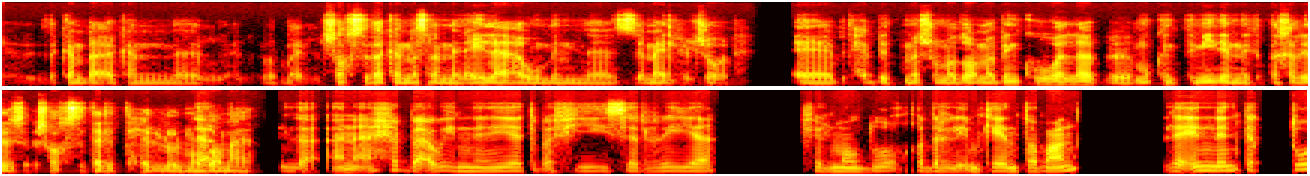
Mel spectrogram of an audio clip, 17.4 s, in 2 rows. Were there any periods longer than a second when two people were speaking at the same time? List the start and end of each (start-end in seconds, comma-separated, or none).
none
